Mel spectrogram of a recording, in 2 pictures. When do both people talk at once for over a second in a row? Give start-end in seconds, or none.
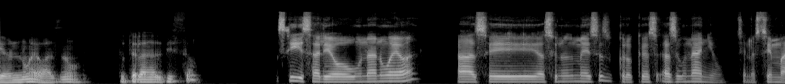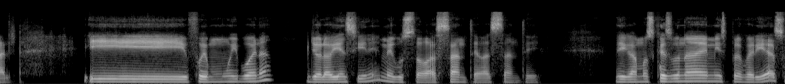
none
